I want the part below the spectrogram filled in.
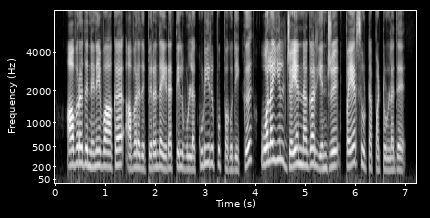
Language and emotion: Tamil, neutral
